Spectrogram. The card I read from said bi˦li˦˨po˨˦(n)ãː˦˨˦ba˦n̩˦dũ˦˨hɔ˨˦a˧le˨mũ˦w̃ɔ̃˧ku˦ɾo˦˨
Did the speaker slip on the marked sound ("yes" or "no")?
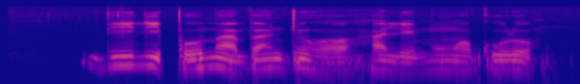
yes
